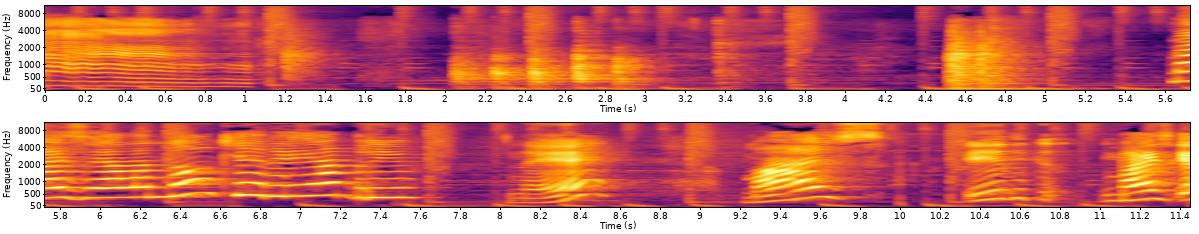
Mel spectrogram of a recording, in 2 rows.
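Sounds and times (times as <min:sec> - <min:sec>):
knocking on a door in the morning: 0:02.0 - 0:03.1, 0:04.5 - 0:05.2
speech: 0:05.9 - 0:08.6, 0:09.2 - 0:11.4.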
